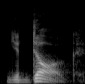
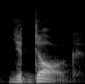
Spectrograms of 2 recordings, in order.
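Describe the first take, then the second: No difference in how they are said.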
